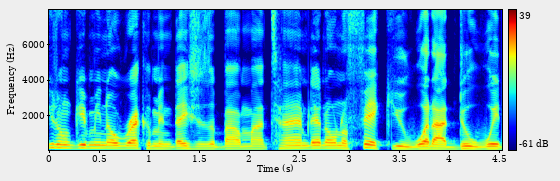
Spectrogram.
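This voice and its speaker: A man's animated, medium-pitched voice with an American accent at a moderate pace, on a very clean recording with a silent background. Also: ordinary pitch variation. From US South. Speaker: comedian. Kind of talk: casual chat.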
